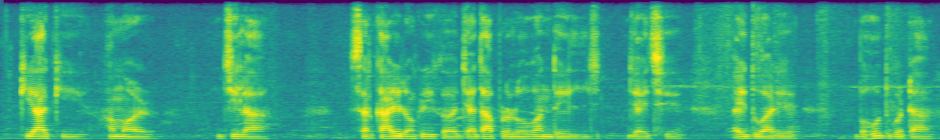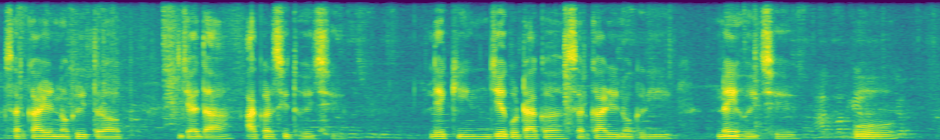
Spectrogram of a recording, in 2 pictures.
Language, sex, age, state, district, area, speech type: Maithili, male, 18-30, Bihar, Darbhanga, rural, spontaneous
